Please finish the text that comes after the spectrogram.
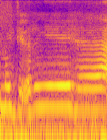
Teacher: Bacaan imalah, bukan majroha tetapi majriha, antara alif ke kasrah.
